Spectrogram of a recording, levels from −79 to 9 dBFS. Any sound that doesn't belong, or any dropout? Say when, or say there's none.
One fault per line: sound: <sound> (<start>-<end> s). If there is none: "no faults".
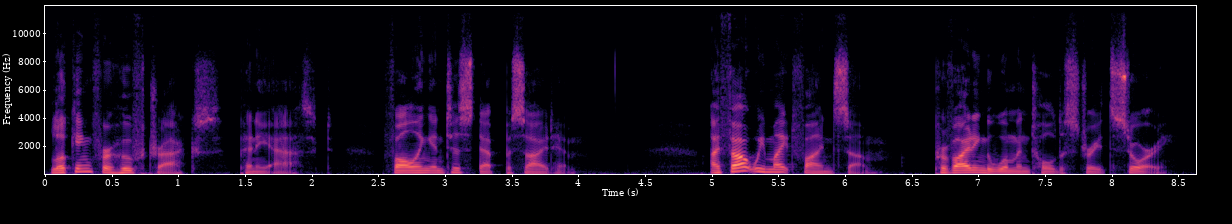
sound: dropout (3.2-3.3 s)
